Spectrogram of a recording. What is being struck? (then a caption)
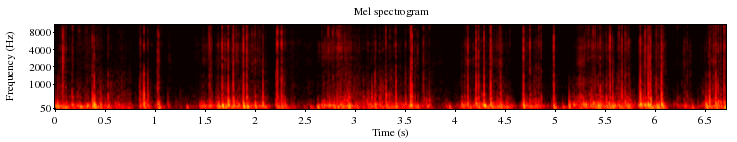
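Mesh scrub sponge. Long acrylic nails scratch across a small pink scrub sponge with a glittery mesh surface. The result is dense, low, rumbling scratchy bursts with crinkly texture, broken by short near-silent pauses between strokes.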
